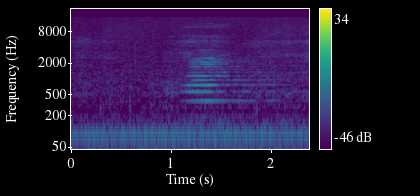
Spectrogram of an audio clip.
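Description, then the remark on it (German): A ship's horn on a canal gives one short toot, steady and tonal, over a constant low engine-like rumble as two or three ships pass; no one speaks. “Wenn wir es gerade ein bisschen tuten hören, ist, äh, wir sind gerade wieder über den Kanal gegangen.”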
